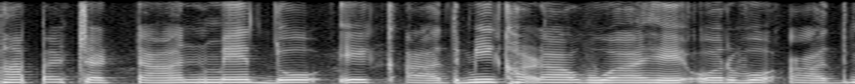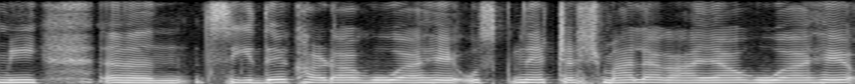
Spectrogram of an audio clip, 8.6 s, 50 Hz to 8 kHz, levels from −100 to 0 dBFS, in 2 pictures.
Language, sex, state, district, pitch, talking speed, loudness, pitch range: Hindi, female, Bihar, East Champaran, 230 Hz, 160 wpm, -20 LUFS, 225-240 Hz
